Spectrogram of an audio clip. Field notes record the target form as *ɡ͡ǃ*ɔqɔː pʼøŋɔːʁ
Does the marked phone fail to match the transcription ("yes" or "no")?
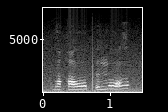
yes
